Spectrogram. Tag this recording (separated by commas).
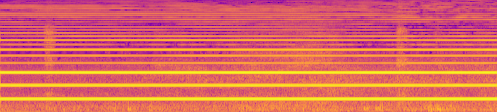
honking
